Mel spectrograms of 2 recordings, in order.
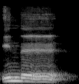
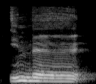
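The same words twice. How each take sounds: The two takes are said the same way.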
